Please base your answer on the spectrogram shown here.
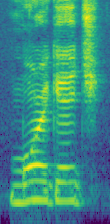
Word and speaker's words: mortgage: um some common ones are as Asma Christmas mortgage and soften again Asma Christmas mortgage soften we are not pronouncing the T in any of these words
